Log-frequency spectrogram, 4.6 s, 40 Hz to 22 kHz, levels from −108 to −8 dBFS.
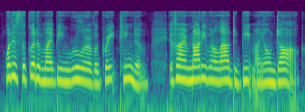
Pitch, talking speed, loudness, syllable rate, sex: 230 Hz, 300 wpm, -19 LUFS, 6.8 syllables/s, female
